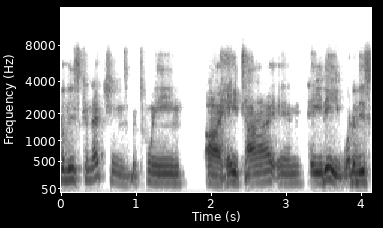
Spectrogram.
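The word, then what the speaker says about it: Hayti: durham uh which uh coincidentally uh were called hey tai uh right that's how locals pronounce it but of course it's spelled uh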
